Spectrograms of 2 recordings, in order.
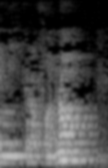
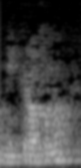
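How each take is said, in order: First: "micrófono" with the stress moved to the last syllable, mi-cro-fo-NO; shifted word stress. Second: Said in the usual way. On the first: Shown as a demonstration. Drum teacher showing accents in speech, "micrófono" stressed as mi-cro-fo-NO. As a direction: say "micrófono" wrongly accented on the final NO. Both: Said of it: "no es lo mismo decir".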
